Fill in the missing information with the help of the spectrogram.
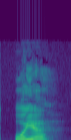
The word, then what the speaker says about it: Oya: In the African Yoruba religion, Oya, hopefully I'm saying that right, O-Y-A, is the goddess ruling over their fire and magic.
